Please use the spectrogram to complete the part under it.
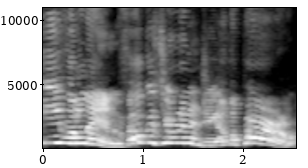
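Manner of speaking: very high, shrill villain voice. Retelling a cartoon story, acting as Skeletor giving an order. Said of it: "he's like".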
